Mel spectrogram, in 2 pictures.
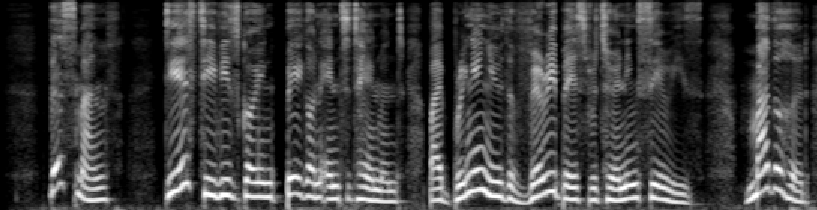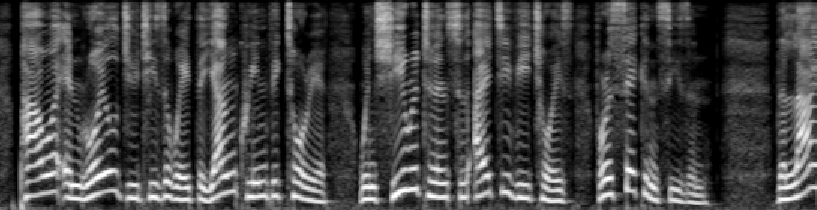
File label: English Promo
